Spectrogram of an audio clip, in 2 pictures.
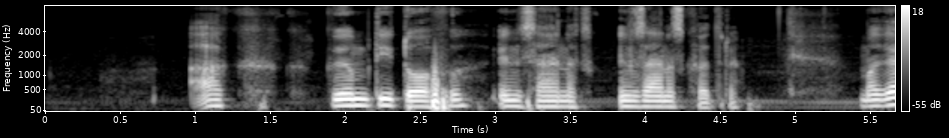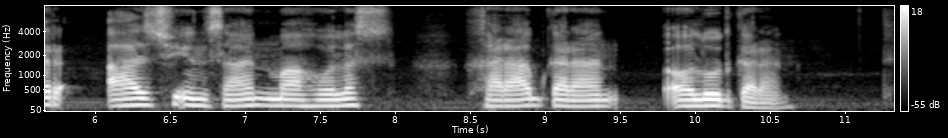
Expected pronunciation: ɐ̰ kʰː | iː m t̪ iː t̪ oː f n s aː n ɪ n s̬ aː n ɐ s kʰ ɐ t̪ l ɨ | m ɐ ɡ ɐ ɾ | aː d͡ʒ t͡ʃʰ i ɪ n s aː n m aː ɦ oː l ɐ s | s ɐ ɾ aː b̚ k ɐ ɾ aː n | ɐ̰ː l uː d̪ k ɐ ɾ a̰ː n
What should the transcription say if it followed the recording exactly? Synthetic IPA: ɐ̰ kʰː | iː m t̪ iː t̪ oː f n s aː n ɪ n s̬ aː n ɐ s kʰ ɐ t̪ ɾ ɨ | m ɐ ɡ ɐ ɾ | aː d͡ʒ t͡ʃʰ i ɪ n s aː n m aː ɦ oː l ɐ s | x ɐ ɾ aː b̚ k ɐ ɾ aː n | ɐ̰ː l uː d̪ k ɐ ɾ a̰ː n

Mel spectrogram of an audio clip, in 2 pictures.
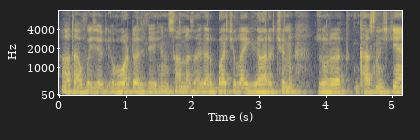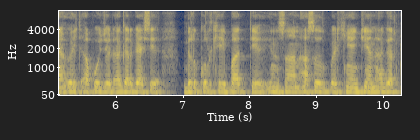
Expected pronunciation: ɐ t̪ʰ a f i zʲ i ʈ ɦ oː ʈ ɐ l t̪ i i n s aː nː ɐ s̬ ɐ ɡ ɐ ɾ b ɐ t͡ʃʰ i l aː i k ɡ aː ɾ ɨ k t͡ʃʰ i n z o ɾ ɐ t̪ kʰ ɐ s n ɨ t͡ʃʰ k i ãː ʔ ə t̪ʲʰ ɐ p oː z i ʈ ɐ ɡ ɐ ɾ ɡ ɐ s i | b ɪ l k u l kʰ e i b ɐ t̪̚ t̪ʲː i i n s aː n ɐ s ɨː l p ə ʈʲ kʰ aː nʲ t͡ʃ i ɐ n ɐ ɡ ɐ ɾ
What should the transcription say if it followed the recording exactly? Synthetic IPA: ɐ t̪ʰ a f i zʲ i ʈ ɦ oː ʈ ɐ l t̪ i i n s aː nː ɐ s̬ ɐ ɡ ɐ ɾ b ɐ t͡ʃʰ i l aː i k ɡ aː ɾ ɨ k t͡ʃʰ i n z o ɾ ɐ t̪ kʰ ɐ s n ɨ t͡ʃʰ k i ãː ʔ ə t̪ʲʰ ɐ p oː z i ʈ ɐ ɡ ɐ ɾ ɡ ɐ s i | b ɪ l k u l kʰ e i b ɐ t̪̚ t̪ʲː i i n s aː n ɐ s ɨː l p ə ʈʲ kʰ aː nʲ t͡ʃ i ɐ n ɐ ɡ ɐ ɾ

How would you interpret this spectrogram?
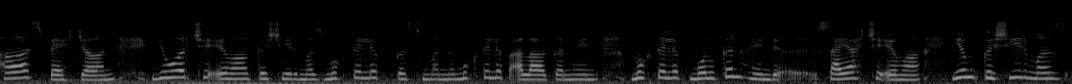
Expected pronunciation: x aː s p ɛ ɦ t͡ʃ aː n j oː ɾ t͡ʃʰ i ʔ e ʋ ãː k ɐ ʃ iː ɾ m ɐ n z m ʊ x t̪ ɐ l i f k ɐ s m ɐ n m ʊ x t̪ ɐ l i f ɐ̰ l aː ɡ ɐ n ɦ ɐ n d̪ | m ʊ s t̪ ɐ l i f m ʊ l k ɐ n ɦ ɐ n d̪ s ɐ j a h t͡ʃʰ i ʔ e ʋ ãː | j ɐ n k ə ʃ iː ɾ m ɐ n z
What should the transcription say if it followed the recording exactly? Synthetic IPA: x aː s p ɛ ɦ t͡ʃ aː n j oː ɾ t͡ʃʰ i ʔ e ʋ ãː k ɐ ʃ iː ɾ m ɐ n z m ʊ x t̪ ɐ l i f k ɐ s m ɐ n m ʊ x t̪ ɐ l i f ɐ̰ l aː k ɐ n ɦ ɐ n d̪ | m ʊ x t̪ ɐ l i f m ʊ l k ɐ n ɦ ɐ n d̪ s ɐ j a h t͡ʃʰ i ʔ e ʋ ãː | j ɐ m k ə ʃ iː ɾ m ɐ n z

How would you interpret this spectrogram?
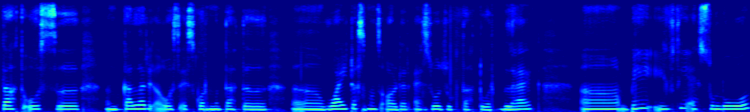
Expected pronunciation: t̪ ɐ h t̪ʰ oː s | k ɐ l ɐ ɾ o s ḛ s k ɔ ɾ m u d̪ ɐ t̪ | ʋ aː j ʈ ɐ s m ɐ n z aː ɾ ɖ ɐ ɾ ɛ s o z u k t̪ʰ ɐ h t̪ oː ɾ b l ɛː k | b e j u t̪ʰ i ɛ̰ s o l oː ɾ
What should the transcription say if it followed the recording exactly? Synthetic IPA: t̪ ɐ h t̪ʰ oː s | k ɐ l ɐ ɾ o s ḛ s k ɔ ɾ m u t̪ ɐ t̪ | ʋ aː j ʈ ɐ s m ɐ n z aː ɾ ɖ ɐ ɾ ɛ s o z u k t̪ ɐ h t̪ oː ɾ b l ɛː k | b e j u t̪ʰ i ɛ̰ s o l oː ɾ

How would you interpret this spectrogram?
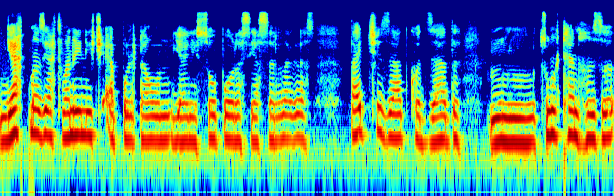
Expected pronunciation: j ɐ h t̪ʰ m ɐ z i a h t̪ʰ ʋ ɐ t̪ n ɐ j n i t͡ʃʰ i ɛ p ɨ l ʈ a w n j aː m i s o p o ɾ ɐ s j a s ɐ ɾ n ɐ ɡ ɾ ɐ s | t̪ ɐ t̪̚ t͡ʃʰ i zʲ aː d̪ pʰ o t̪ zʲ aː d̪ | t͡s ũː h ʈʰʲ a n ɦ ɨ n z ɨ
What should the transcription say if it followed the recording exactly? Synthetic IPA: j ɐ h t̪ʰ m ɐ z j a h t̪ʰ ʋ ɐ n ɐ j n i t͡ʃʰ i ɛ p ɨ l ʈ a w n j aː n i s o p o ɾ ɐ s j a s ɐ ɾ n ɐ ɡ ɾ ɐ s | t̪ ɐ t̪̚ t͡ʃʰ i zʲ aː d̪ kʰ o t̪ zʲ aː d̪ | t͡s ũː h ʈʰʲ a n ɦ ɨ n z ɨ

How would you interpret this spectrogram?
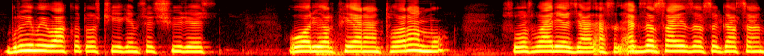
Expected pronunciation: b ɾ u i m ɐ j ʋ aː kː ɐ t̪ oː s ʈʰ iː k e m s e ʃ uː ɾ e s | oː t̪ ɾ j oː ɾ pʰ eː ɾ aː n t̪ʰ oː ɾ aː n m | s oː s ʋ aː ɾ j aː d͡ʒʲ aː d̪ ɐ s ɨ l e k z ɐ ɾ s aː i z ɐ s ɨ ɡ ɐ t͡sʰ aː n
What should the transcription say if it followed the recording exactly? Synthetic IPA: b ɾ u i m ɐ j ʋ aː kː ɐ t̪ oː s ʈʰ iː k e m s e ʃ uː ɾ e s | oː ɾ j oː ɾ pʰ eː ɾ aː n t̪ʰ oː ɾ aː n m | s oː s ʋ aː ɾ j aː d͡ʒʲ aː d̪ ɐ s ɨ l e k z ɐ ɾ s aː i z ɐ s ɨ ɡ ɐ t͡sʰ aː n

